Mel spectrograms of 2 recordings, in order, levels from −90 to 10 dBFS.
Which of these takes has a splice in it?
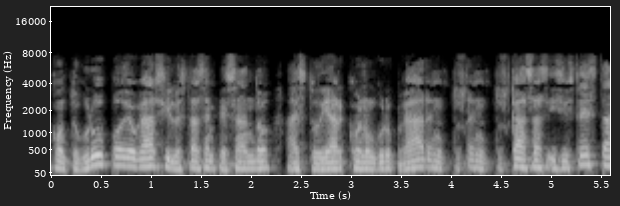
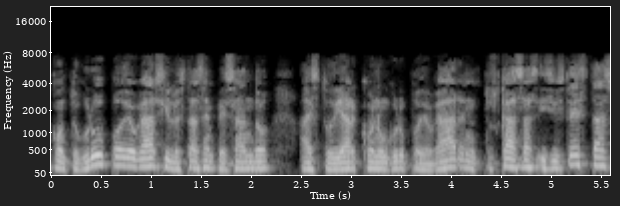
first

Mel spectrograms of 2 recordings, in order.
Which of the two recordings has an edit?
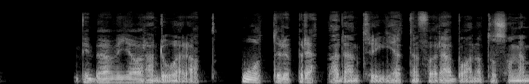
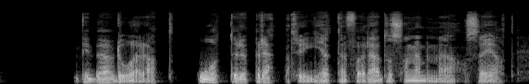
second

